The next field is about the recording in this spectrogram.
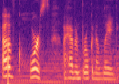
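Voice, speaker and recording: A woman voicing a sharp-witted, impatient young princess in a storybook, brisk, dry and exasperated. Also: medium pitch, distant mic, soft background music, close to an everyday voice. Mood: cross.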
